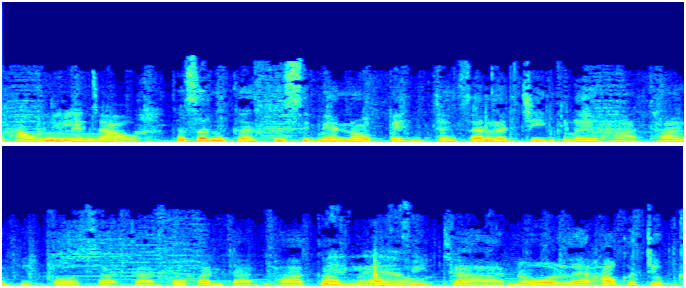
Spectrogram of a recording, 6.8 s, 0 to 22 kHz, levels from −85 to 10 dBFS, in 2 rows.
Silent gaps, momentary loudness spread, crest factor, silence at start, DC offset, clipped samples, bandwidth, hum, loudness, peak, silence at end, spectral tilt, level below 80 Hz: none; 4 LU; 16 dB; 0 s; under 0.1%; under 0.1%; 13 kHz; none; -25 LUFS; -8 dBFS; 0 s; -6 dB/octave; -42 dBFS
